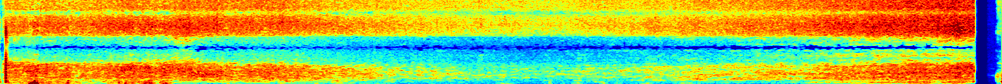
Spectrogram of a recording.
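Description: Ocean surf washing onto Cola Beach in Goa, with steady wind buffeting the microphone; broad continuous wash that swells loudest near the start and end, no talking.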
